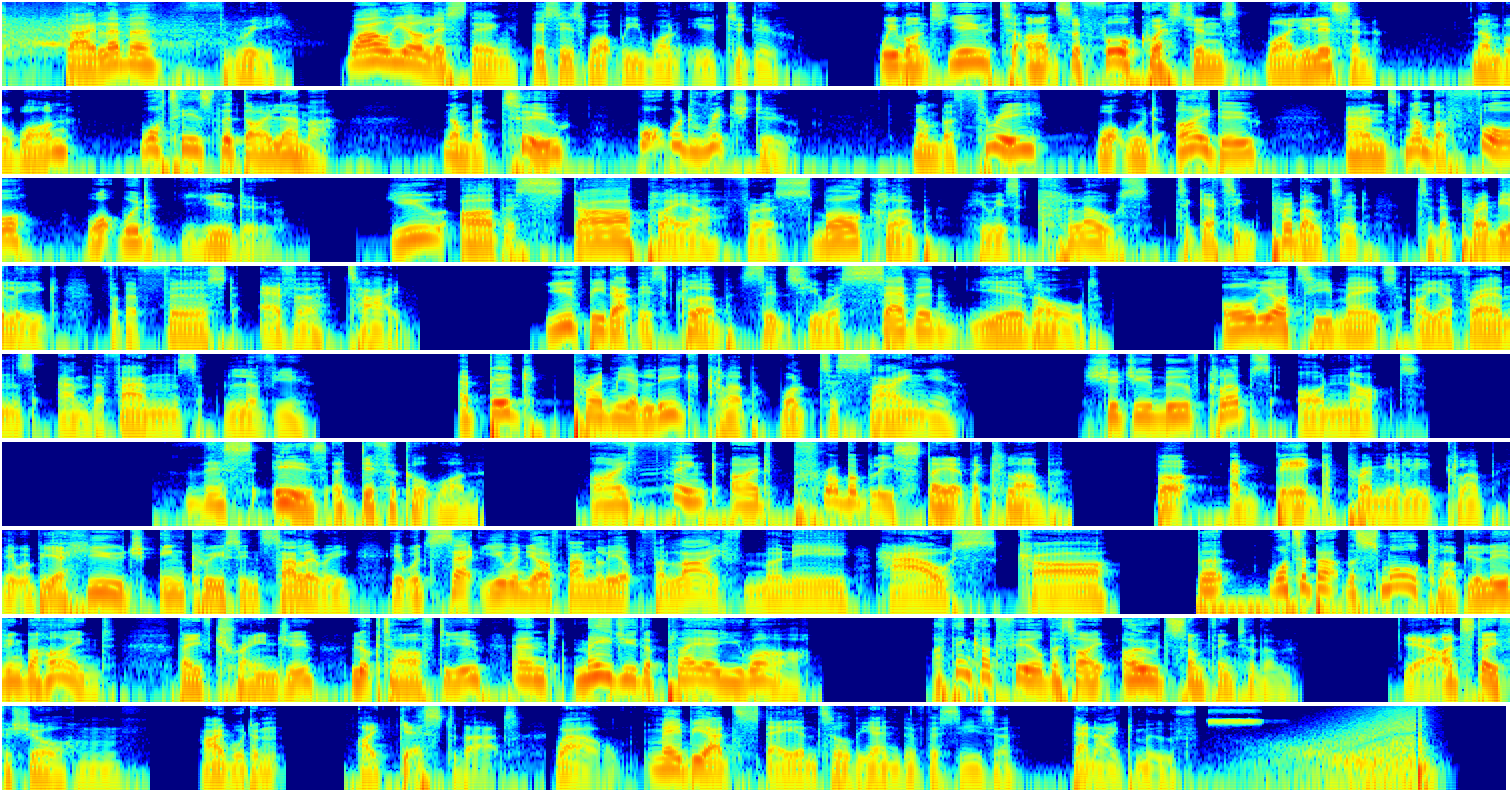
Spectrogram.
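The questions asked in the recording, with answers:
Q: what is the dilemma?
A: Whether to stay at his small club or move to a big Premier League club

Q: what would Rich do?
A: Move, maybe after staying until the end of the season

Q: what would I do?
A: Stay at the club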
